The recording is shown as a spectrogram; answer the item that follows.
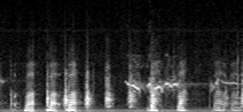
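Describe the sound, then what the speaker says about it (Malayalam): Large chickens cluck in a quick series of short, rhythmic bursts, close and fairly faint, with occasional voices mixed in. "എന്നാ വലിപ്പമായി കോഴിക്കൊക്കെ"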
